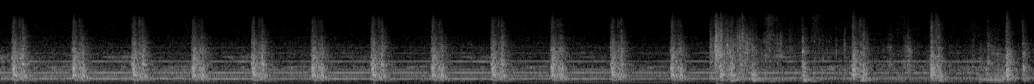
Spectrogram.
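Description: Small computer printer printing out an individual cow record. Each stroke is sharp and comes about every 0.6 s over a steady motor hum, with a denser rattle about seven seconds in.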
